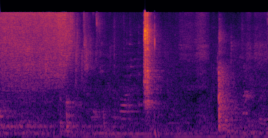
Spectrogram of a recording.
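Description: Tap water running into a bathroom sink while hands are washed, strongest in the first second and then easing off. Two sharp clicks come about a second apart in the second half.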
